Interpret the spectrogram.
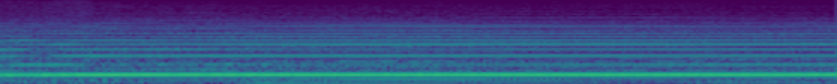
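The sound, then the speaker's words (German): A siren alarming the Deisfeld volunteer fire brigade, in the village of Deisfeld in the municipality of Diemelsee, wails in a steady, sustained tone with rich harmonics, loud and unbroken throughout, with no voices. “Dass die Freiwillige Feuerwehr Deisfeld alarmiert wird, ist glücklicherweise eher selten”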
